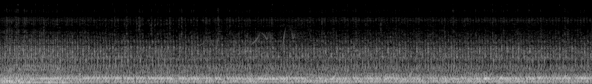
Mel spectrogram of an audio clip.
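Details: Johnson 20 outboard running in a water bucket on the old fuel system after a new water pump, head gasket and water cover gasket: a steady, even idle with a constant low drone and no knocking or misses. Normal idle.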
